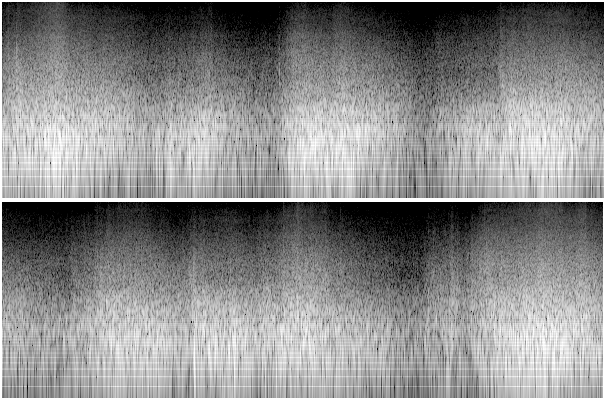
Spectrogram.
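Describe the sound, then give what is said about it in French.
Sea waves surge and break on a windy shore in slow, steady swells roughly every five seconds, each wash of surf rising and falling under a constant rush of wind. “Un peu de vent, encore un peu de sable. Et la mer, et la ville.”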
